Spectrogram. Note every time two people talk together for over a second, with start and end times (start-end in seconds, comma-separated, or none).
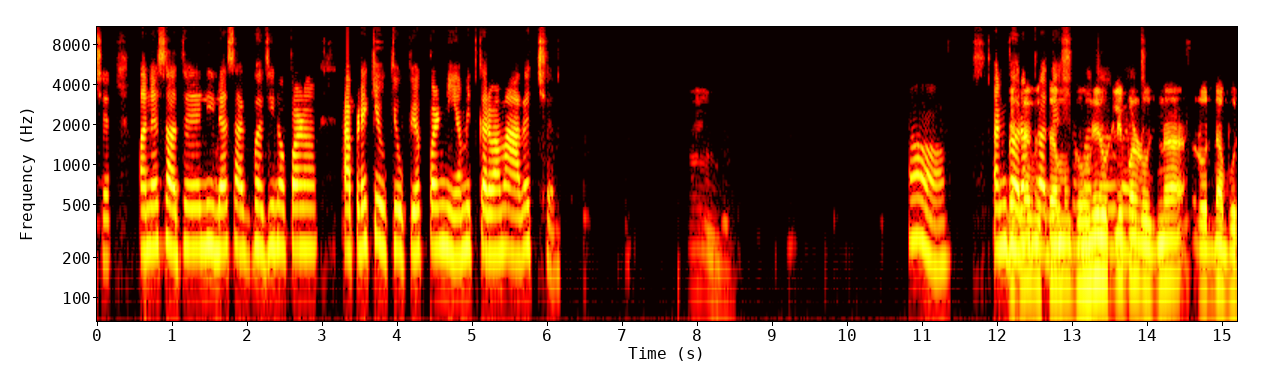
12.2-14.0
